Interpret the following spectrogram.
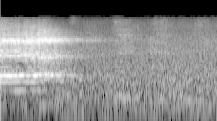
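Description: A man's voice holding a long, drawn-out vowel for just under a second, then the quieter noise of a lecture hall.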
